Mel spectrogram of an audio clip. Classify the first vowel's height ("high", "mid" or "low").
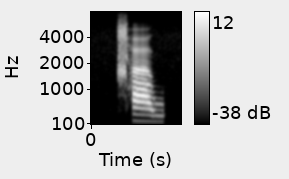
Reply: low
